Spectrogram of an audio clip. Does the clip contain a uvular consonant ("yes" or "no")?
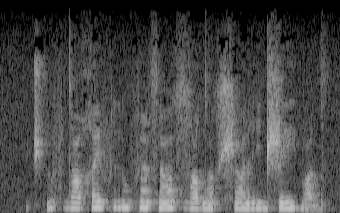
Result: yes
